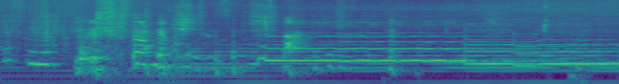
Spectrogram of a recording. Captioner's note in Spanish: Risas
